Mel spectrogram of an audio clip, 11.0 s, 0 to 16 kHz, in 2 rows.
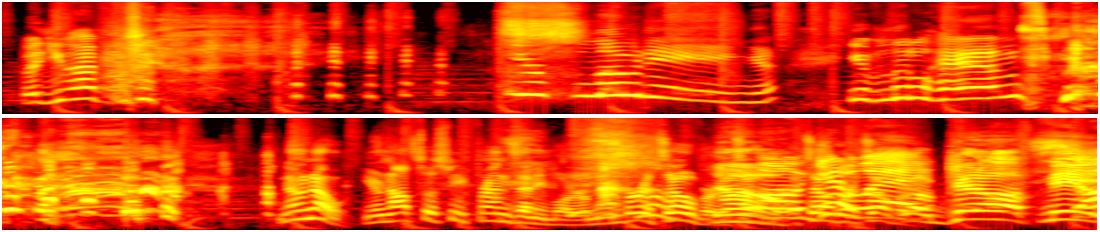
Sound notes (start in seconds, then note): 0.5 laughs; 5.1 all laughing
